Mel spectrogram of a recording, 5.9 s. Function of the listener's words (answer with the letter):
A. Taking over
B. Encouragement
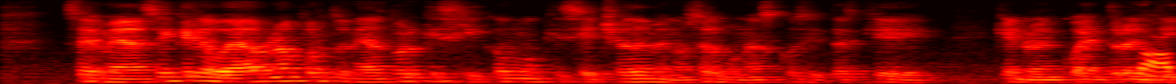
A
